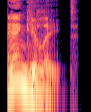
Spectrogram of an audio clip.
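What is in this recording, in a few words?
"angulate", British English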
